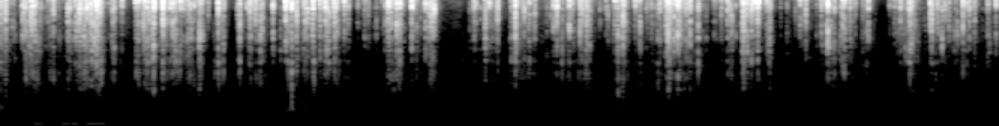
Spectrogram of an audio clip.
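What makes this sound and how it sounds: A small, flat kraft paper sachet is held in both hands and crumpled and crinkled with the fingers. It makes quiet, bright, papery crackles that come in dense bursts with short pauses between them. The sound is almost all high-pitched rustle, with no low-end weight.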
